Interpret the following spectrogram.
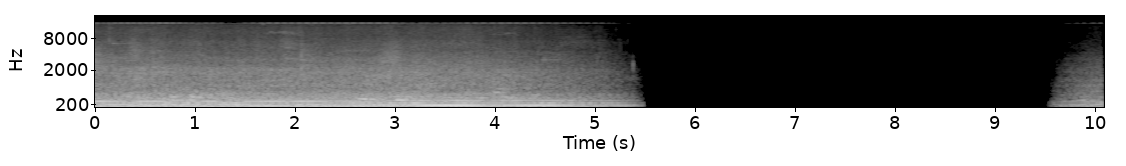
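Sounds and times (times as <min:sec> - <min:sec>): faint room noise: 0:00.0 - 0:05.5, 0:09.6 - 0:10.0
steady low hum: 0:00.0 - 0:05.5, 0:09.6 - 0:10.0.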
